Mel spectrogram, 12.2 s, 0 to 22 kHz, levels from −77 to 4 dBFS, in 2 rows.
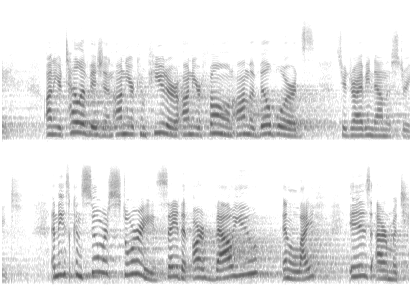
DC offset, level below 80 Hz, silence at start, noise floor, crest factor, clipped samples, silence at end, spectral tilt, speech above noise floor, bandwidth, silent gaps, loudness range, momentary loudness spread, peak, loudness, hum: under 0.1%; under -90 dBFS; 0 s; -54 dBFS; 18 dB; under 0.1%; 0 s; -3.5 dB/octave; 23 dB; 14.5 kHz; none; 6 LU; 14 LU; -12 dBFS; -31 LUFS; none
